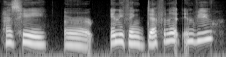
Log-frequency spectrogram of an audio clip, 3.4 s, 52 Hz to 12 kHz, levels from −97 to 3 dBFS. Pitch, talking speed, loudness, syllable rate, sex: 205 Hz, 90 wpm, -17 LUFS, 4.7 syllables/s, female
